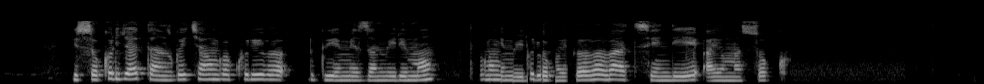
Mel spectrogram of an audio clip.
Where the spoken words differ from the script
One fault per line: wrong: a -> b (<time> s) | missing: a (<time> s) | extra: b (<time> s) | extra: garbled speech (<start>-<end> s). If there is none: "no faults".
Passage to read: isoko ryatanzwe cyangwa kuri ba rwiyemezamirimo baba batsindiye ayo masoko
extra: garbled speech (4.8-5.7 s)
